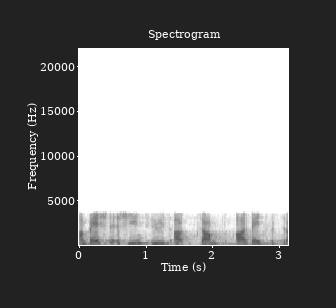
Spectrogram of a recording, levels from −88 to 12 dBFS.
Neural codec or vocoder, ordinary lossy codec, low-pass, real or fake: codec, 16 kHz, 4.8 kbps, FACodec; AAC, 32 kbps; 3.6 kHz; fake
